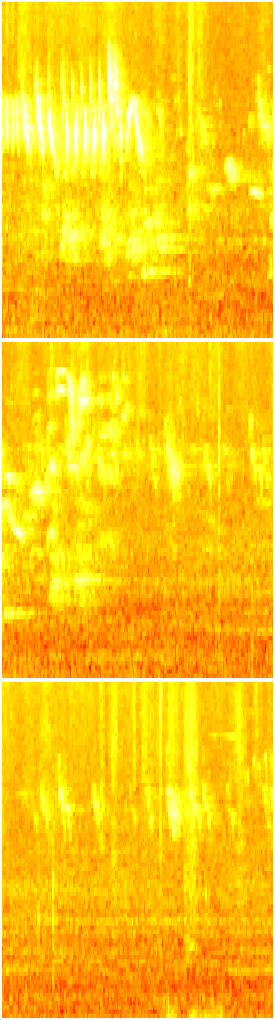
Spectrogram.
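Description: Songbirds singing: a fast, even trill of high notes in the first second or so, then scattered short chirps and whistles.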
